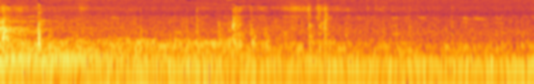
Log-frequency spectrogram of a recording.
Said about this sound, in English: Hello, mail truck.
